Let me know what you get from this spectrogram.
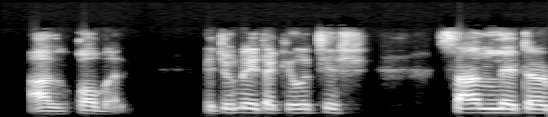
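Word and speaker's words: القمر: আর কমার কমারুন মানে চন্দ্র এটার আগে যদি আল যুক্ত করি তখন হচ্ছে আলিফের লামের উচ্চারণটা রাখি। আল কমার।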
